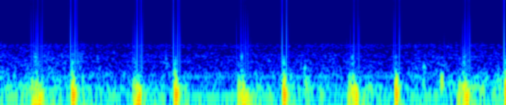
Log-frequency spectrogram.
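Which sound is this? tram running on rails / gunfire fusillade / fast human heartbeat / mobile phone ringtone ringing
fast human heartbeat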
